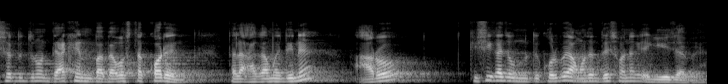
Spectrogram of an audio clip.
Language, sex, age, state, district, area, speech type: Bengali, male, 30-45, West Bengal, South 24 Parganas, rural, spontaneous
